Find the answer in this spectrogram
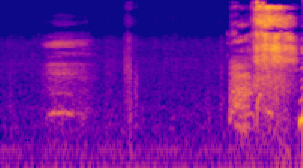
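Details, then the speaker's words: Morning allergy sneeze outdoors in breezy pollen-filled air while trying to hold it back with fingers pressed to the nose: brief breathy inhale, then a forceful explosive sneeze. "that's what I a get for trying to hold them back when I try to hold them back I I just get stronger"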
